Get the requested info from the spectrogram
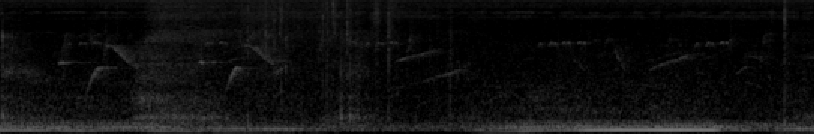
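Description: Birds calling: short whistled notes that sweep up or down in pitch, repeated every second or so, over a faint low steady hum.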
